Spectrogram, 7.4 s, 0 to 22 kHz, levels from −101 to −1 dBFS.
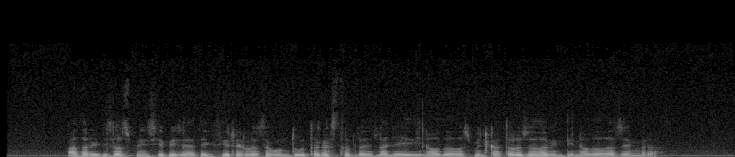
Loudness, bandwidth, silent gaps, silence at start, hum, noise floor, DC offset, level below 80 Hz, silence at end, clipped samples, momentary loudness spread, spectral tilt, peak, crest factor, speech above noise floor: -42 LUFS; 14 kHz; none; 0.1 s; none; -65 dBFS; under 0.1%; -86 dBFS; 0.05 s; under 0.1%; 5 LU; -8.5 dB/octave; -26 dBFS; 16 dB; 24 dB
